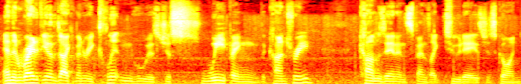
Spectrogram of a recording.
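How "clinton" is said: ordinary talk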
